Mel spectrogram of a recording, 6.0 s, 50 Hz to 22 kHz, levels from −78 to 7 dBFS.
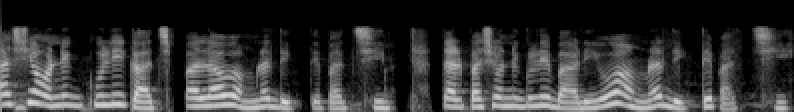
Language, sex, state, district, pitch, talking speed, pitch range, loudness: Bengali, female, West Bengal, Cooch Behar, 270 Hz, 130 wpm, 215-305 Hz, -16 LUFS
